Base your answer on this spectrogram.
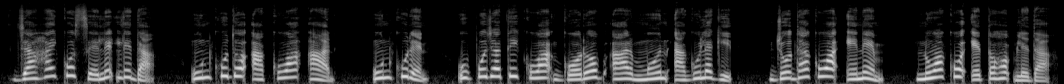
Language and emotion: Santali, neutral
